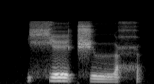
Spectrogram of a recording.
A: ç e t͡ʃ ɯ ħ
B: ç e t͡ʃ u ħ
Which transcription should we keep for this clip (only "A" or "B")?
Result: A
